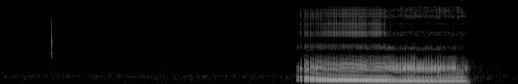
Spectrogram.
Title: ポメラニアン Pomeranian DOG サムちゃんのいびき Snoring 豪快すぎ 2014年10月6日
